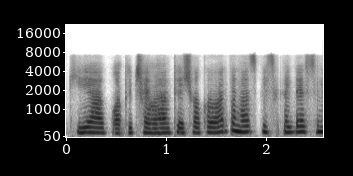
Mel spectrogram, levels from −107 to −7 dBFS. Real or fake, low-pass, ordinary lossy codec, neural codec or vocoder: fake; 7.2 kHz; Opus, 64 kbps; codec, 16 kHz, 0.5 kbps, FreqCodec, smaller model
